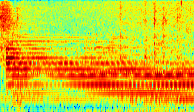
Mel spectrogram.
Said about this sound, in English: So it begins with a bell. It's beautiful.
